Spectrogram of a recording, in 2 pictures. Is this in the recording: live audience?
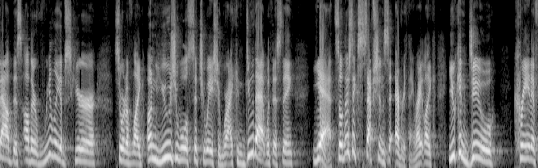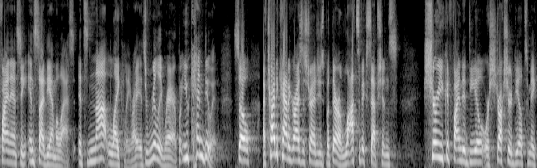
yes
